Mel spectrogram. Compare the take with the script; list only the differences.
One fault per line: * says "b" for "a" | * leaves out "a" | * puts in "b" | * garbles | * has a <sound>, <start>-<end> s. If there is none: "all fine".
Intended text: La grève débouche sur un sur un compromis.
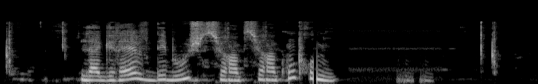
* has a dropout, 3.1-3.2 s
* has a laugh, 4.0-4.3 s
